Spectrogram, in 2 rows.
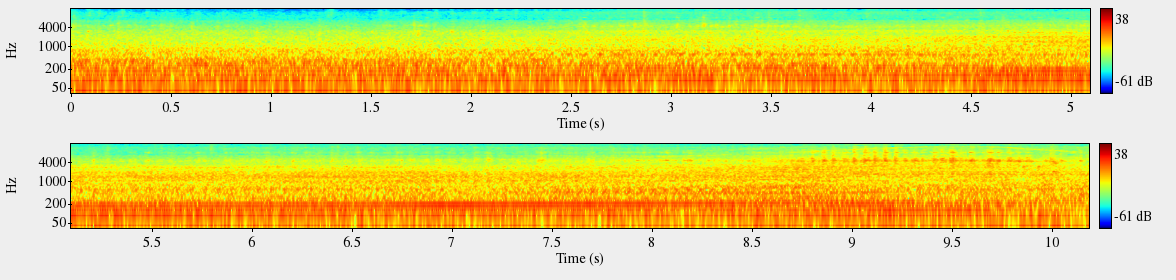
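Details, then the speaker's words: Ford F150 with a new Diesel Power Source turbo during acceleration: engine pulls hard with a steady drone, then a faint rising whistle; turbo spools up normally. "But we spooled this boy right up."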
